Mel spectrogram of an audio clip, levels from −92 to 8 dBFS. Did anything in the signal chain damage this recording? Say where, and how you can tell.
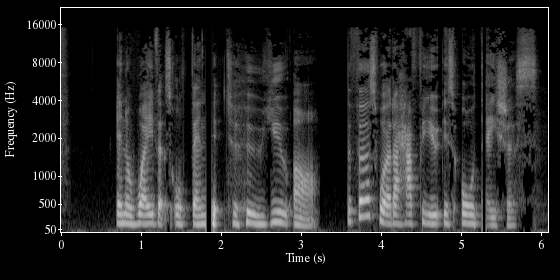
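Yes, two short holes that most likely come from a Bluetooth dropout on the wireless link to the headphones, so the playback stage. The speech cuts to silence from 1.82 to 1.97 s and again from 5.28 to 5.39 s, then picks up further along as if it had kept playing underneath. Packets simply arrived too late and were thrown away, skipping about 76 ms of sound the first time and about 46 ms the second.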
